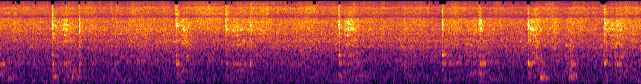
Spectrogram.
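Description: Vegetable stalks (loti) are stirred and mixed with spices in a frying pan, producing continuous sizzling broken by regular scraping strokes of the spatula.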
